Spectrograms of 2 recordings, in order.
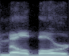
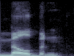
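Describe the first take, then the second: First: Melbourne is said with an American pronunciation. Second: Melbourne is said with an Australian pronunciation. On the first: The speaker calls it wrong. "We say Melbourne in in America" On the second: The speaker calls it right. "they say Melbourne"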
